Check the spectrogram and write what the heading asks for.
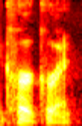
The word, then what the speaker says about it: Kirkering: I was going to follow up and ask you like do you think and by the way pronunciation guide for MLB Orion Kirk ring we're good.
